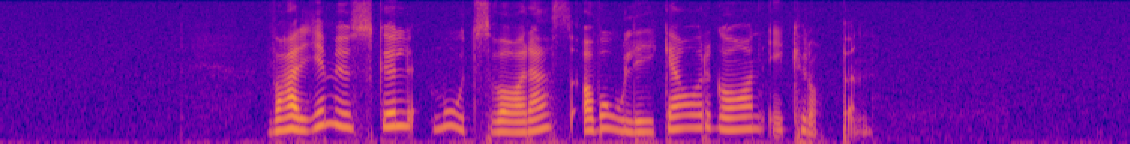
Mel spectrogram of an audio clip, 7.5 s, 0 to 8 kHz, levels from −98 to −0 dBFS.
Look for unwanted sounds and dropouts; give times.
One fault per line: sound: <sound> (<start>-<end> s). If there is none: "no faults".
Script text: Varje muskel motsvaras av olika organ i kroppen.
no faults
